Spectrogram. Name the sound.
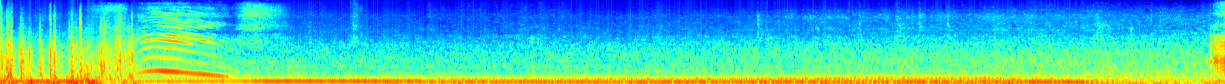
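road traffic, cars passing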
